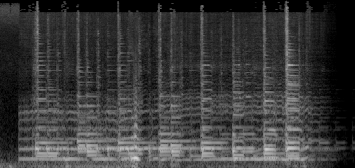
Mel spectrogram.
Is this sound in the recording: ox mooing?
no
